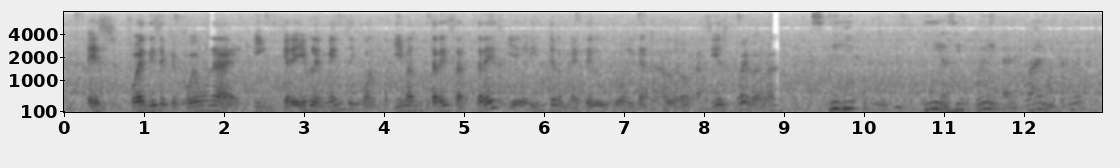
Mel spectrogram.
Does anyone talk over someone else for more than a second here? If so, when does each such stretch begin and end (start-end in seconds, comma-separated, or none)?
none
